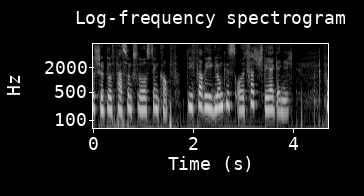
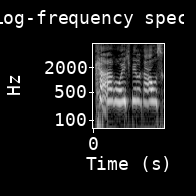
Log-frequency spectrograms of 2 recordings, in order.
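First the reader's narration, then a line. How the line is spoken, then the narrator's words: Panicked shriek. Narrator (German): kreischt Florian nun voller Panik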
